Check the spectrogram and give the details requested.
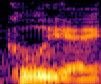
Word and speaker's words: Kaluuya: Am I pronouncing it? Kaluuya. Kaluuya.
